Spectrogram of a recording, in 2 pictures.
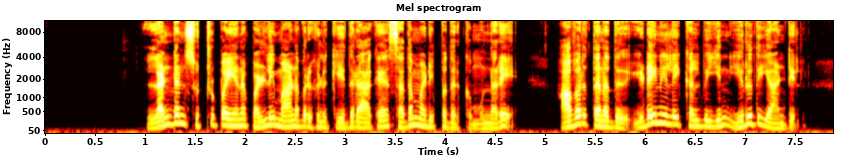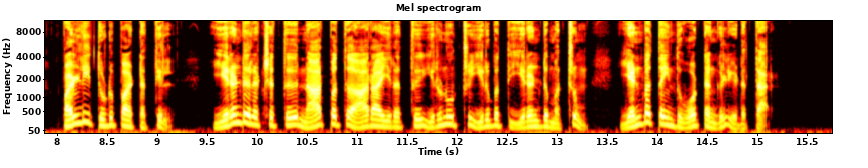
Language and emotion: Tamil, neutral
